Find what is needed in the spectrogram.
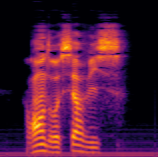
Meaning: to help out, to do a favour to, to oblige
- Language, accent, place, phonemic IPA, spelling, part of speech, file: French, France, Lyon, /ʁɑ̃.dʁə sɛʁ.vis/, rendre service, verb, LL-Q150 (fra)-rendre service.wav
